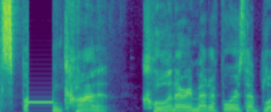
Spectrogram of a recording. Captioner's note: beep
